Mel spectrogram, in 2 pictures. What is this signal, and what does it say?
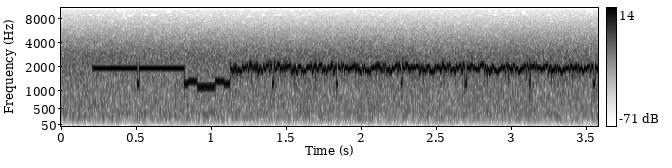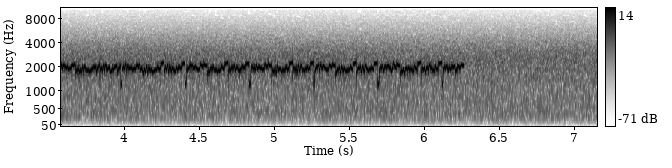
SSTV (slow-scan television), Scottie S1, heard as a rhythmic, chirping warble, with radio static.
